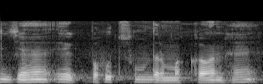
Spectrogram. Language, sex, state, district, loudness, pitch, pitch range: Hindi, male, Uttar Pradesh, Shamli, -17 LUFS, 115 Hz, 105-115 Hz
